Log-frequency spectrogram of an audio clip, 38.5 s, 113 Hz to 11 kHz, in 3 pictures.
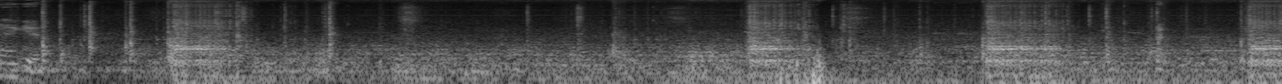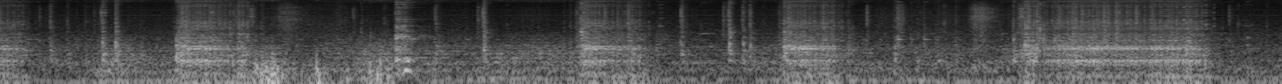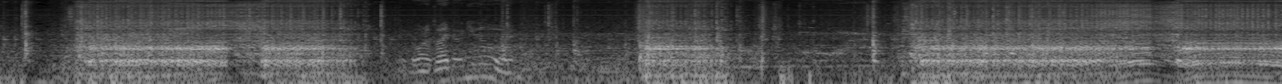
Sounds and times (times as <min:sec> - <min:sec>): Vehicle: 0:00.0 - 0:38.4
Engine starting: 0:01.6 - 0:02.6, 0:07.4 - 0:08.7, 0:09.8 - 0:11.6, 0:12.4 - 0:13.3, 0:14.6 - 0:15.8, 0:18.6 - 0:19.5, 0:20.6 - 0:21.4, 0:22.5 - 0:25.1, 0:25.8 - 0:29.4, 0:32.0 - 0:33.4, 0:34.3 - 0:38.4.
